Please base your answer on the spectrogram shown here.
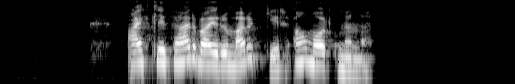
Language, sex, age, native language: Icelandic, female, 60-69, Icelandic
